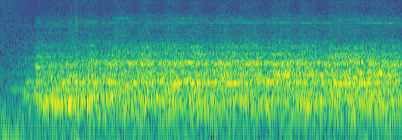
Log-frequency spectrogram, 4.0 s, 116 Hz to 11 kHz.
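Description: Roland CAMM-1 GS-24 vinyl cutter running as it cuts a sheet of heat transfer vinyl: a steady mechanical whir with a faint high whine, starting a moment in.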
